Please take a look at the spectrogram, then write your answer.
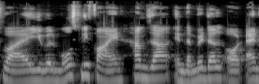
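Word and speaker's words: ء: Next alphabet is Hamza. Hamza glottal pose. Hamza is not a standalone sound. It's more like a gloal stop helping join or separate vowel sounds.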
